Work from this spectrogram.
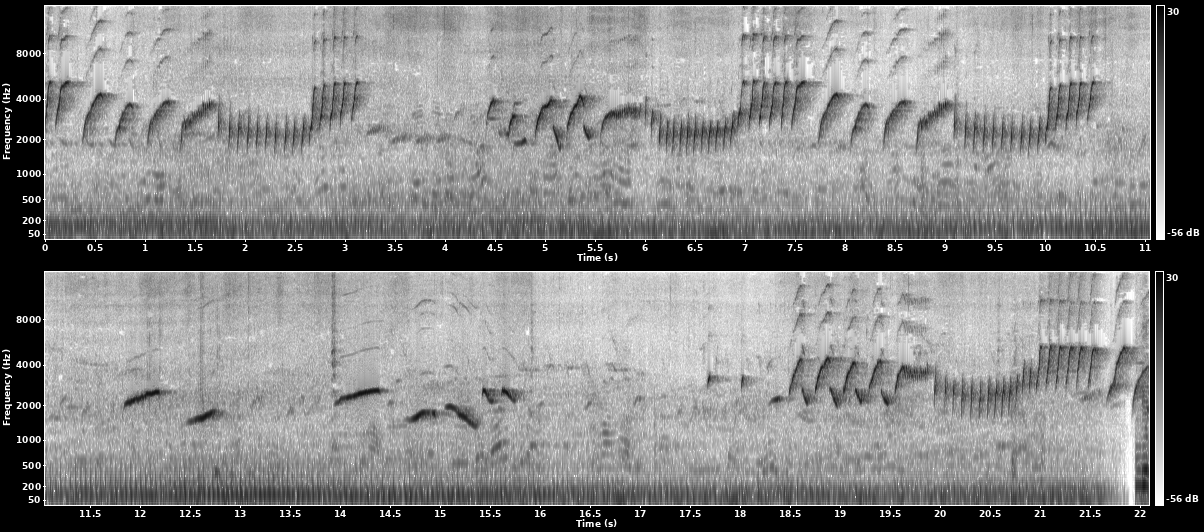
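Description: Magpie robin songbirds compete at a bird-singing contest in the Griya Mulia housing estate in Palembang, giving bright, repeated whistled phrases in bursts over a constant low rumble of crowd and outdoor noise.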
